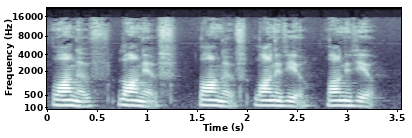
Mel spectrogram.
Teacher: So we just have an extra syllable of linking onto the NG. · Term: dropping the H reduction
